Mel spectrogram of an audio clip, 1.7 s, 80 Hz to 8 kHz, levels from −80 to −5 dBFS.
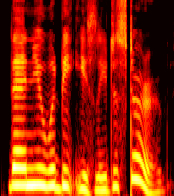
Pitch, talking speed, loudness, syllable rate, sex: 220 Hz, 205 wpm, -15 LUFS, 6.5 syllables/s, female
